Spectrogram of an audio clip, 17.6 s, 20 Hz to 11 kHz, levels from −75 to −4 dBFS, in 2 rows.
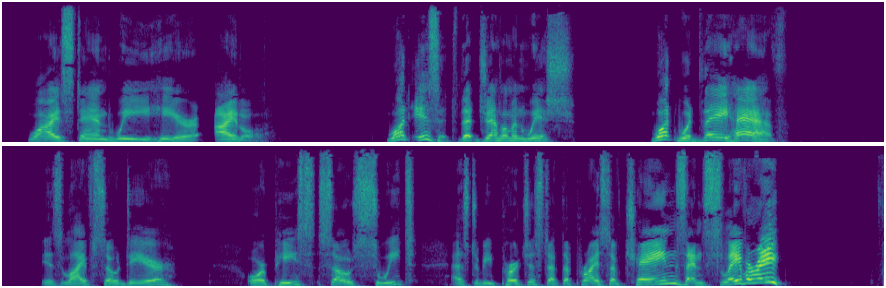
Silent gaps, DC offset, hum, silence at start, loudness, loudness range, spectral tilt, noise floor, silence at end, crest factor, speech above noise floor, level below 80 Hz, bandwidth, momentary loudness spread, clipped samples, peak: none; under 0.1%; none; 0.25 s; -23 LUFS; 10 LU; -3 dB/octave; -80 dBFS; 1 s; 24 dB; 56 dB; -64 dBFS; 11 kHz; 14 LU; under 0.1%; -2 dBFS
